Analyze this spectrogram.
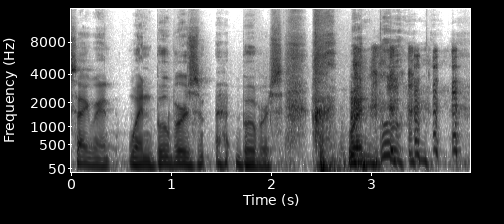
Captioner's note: laugh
